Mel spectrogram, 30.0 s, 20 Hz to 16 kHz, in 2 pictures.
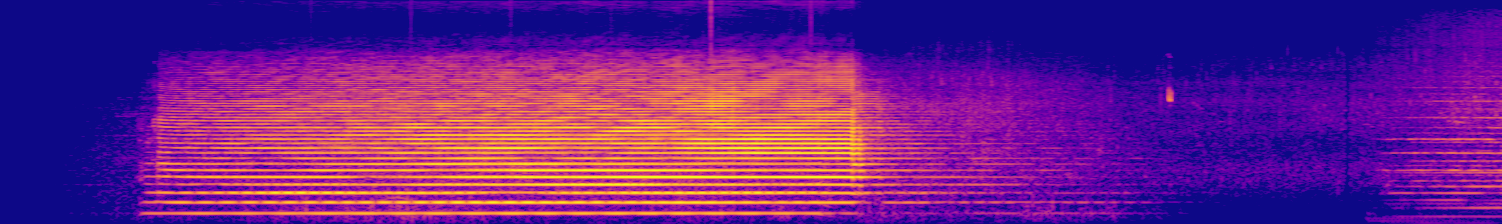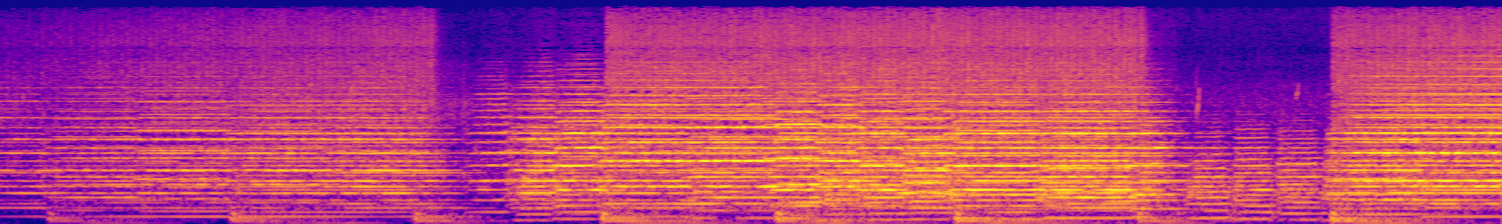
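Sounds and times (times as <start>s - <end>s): music: 0.9s - 11.5s, 13.7s - 30.0s
ship's horn blast: 1.4s - 11.5s, 13.9s - 30.0s.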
